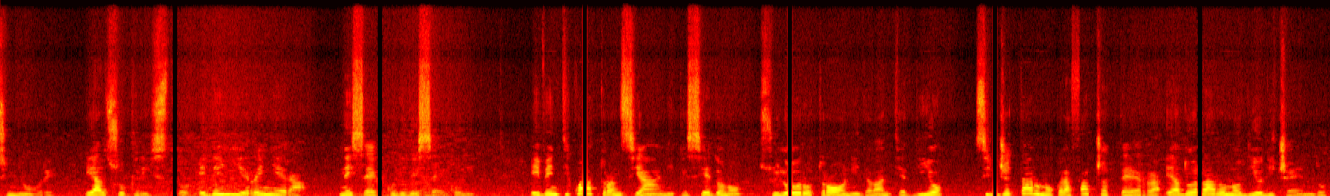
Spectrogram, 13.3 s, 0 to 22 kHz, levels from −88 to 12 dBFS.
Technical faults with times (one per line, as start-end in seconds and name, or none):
0.00-13.31 noise suppressor artifacts
0.05-4.74 speech cut by the noise suppressor
1.72-1.77 gap between chunks
3.77-3.82 gap between chunks
5.31-9.18 speech cut by the noise suppressor
5.82-5.87 gap between chunks
7.87-7.92 gap between chunks
9.92-9.97 gap between chunks
10.21-11.68 speech cut by the noise suppressor
11.97-12.02 gap between chunks
12.79-13.20 speech cut by the noise suppressor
